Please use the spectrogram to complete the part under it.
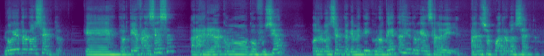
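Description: Man explaining software, roomy sound. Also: on the high side, quick pace, faint music behind. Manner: relaxed, thinks aloud with restarts. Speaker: software developer guest. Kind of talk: casual explanatory chat.

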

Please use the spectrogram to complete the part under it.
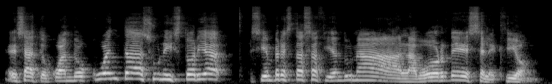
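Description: A man, chatting as a podcast guest. His voice sits a little high for a man. He rambles through anecdotes, swears freely and restarts his sentences as he thinks aloud. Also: expressive, a little slow. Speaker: film editor guest. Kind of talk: casual podcast chat.

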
